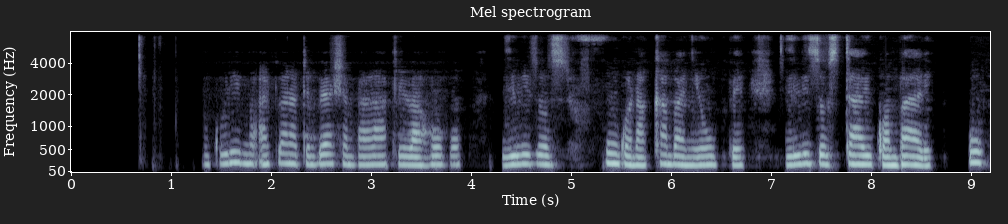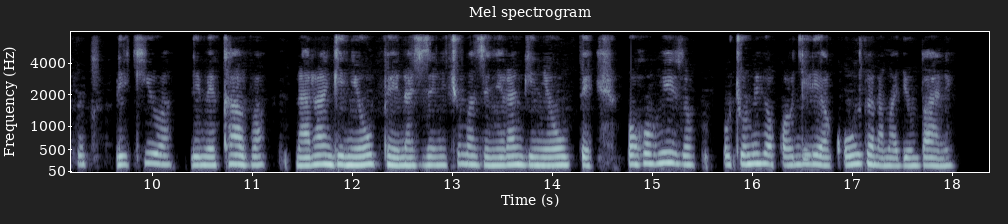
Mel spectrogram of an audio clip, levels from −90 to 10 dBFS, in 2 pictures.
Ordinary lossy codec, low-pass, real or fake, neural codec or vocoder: AAC, 48 kbps; 7.2 kHz; real; none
